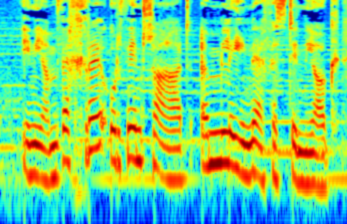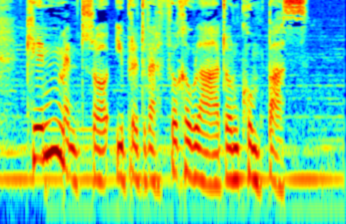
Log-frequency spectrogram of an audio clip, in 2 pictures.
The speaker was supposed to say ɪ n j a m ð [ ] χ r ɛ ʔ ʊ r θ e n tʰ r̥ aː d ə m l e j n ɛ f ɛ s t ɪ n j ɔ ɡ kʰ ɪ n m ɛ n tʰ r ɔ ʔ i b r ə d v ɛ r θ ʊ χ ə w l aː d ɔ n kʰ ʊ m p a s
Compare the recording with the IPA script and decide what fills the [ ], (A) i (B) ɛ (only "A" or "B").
B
